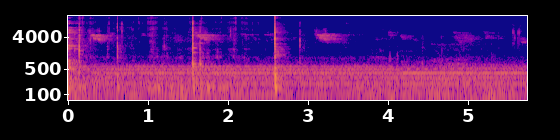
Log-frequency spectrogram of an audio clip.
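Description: A few sharp clicks of a metal knife against a ceramic plate, the loudest right at the start and two more about a second and a half and two and a half seconds in, over a faint steady hum and a few faint high chirps.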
